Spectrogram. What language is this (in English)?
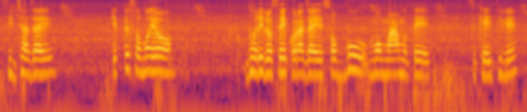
Odia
